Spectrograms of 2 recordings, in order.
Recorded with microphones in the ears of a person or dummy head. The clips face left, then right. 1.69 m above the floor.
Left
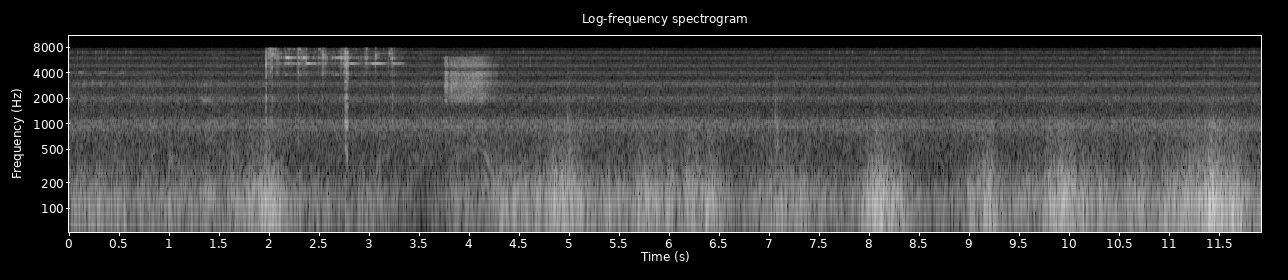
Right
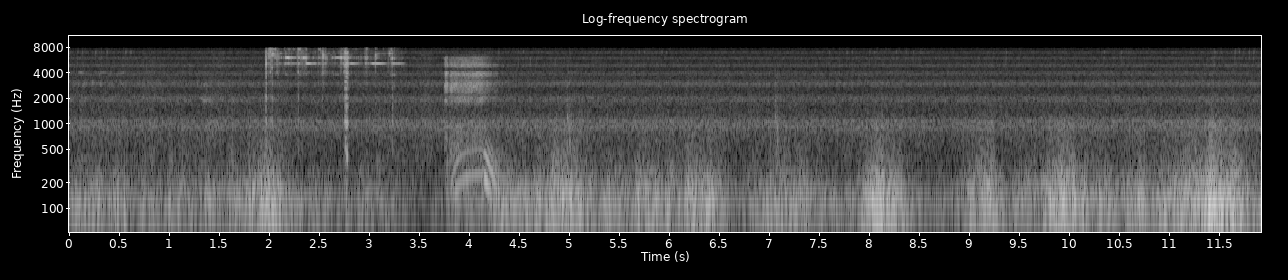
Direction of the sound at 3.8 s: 45° right (ahead or behind).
